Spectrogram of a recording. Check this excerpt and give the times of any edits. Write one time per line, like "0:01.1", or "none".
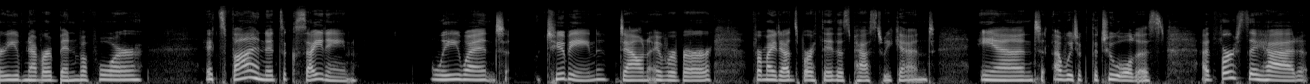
none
